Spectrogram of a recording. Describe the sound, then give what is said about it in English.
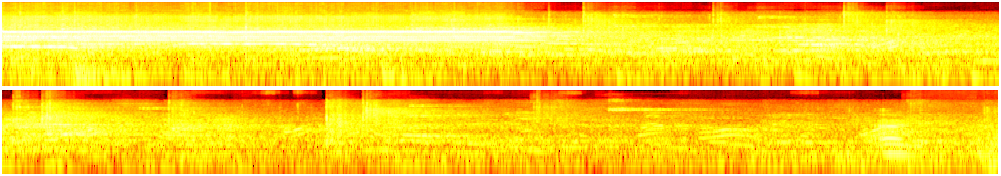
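A loud, steady buzzer sounds for halftime over a noisy crowd at a basketball game between the Wolverines and the T-Jacks. Then a player slams the basketball hard onto the floor, earning a warning, among sharp thuds and ongoing crowd chatter. “Chase getting a warning for slamming the ball on the ground.”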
